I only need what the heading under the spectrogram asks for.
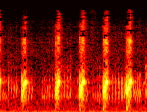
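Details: White-breasted waterhen calling as a clear-toned lure for attracting birds: five strong, abrupt notes about half a second apart, with soft stuttering murmurs running between them.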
